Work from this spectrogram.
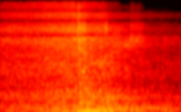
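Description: A vehicle approaches on a Shimla hill road in the morning, its engine rumble and tyre noise swelling to a peak midway and then easing slightly, heard alone without talk.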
